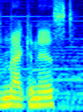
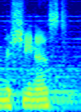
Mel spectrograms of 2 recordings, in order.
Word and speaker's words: machinist: My favorite job is mechanist, or machinist.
